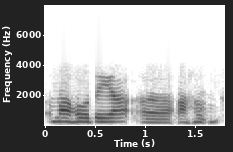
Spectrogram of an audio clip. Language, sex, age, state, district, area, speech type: Sanskrit, female, 18-30, Kerala, Malappuram, rural, conversation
